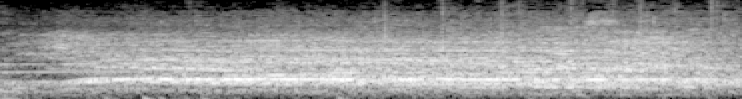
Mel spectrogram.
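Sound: arena crowd cheering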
